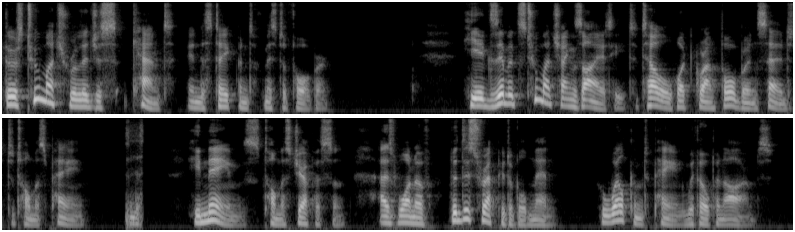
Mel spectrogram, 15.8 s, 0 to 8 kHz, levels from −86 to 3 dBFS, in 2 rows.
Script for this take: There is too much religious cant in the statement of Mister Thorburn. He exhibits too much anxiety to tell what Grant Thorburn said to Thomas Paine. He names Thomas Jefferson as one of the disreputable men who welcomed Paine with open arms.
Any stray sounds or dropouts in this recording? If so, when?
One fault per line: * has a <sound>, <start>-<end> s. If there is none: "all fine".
* has a laugh, 9.1-9.3 s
